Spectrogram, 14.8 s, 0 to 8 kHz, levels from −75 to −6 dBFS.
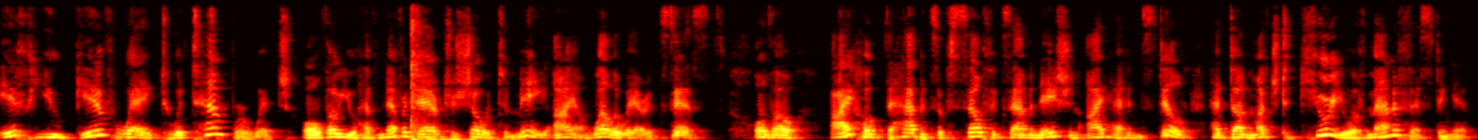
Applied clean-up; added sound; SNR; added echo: none; Clapping; -1 dB; reverberation time 0.3 s.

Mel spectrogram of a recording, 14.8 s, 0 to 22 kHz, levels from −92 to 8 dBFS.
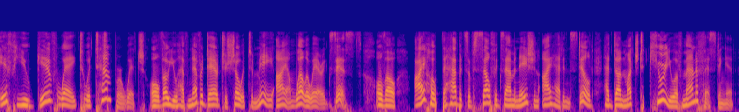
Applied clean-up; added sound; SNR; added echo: none; none; none; none.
